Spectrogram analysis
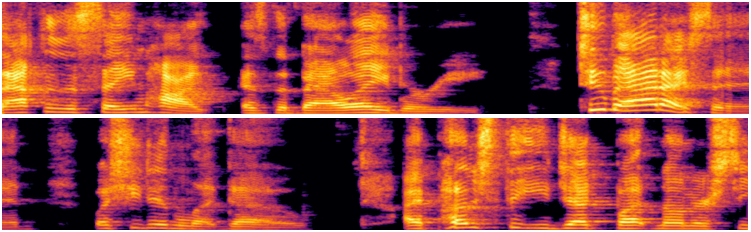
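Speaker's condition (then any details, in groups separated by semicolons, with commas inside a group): No condition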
